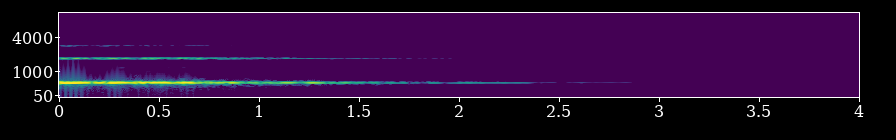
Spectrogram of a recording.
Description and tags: archi sonar 04
I created these pings to sound like a submarine's sonar using Surge (synthesizer) and RaySpace (reverb)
